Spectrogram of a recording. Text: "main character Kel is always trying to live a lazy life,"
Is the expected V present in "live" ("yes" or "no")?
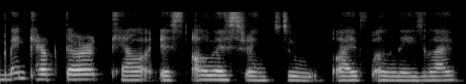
no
